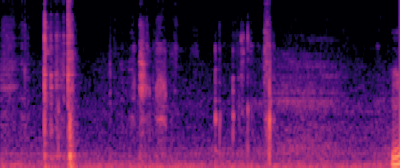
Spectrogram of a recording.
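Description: Light plastic clicks and rubbing as a clear plastic One-Touch card holder is handled and a thick relic card is pushed into it, a few sharp clicks standing out, the loudest about a second in; the card is too thick for the holder.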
